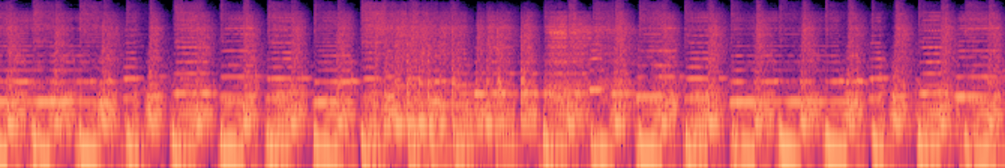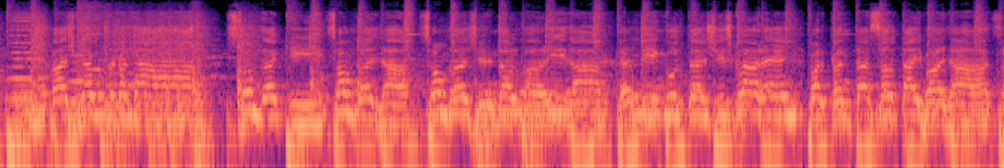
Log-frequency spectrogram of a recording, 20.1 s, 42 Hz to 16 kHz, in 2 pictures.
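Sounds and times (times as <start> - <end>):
drum kit beat: 0.0 - 20.0
live dance band music: 0.0 - 20.0.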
